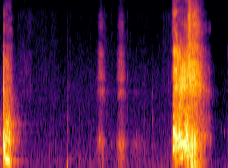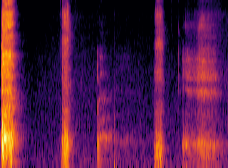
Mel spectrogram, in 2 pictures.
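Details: Exhausted person with a worsening cold and a cough that got worse: two loud sneezes, then several short, dry coughs and throat-clearing, with quiet breaths between.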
